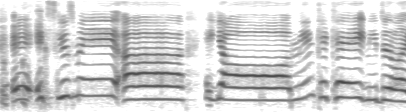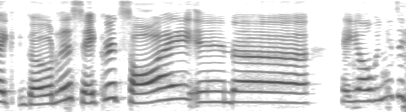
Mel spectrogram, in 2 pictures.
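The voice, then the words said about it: Shifting accent, preppy Southern to Australian. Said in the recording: “accent keeps changing ... It went from real preppy southern to a real nice transition to Australian.”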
